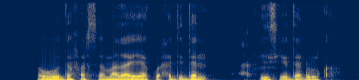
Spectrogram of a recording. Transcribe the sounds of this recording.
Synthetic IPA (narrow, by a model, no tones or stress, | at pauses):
ʔɐwɔːd̪ːɐfɐrsɐmɐðɐːjaːkʰʊħɑd̪ɪd̪ɐn | ħɑfiːsɪjɐd̪ɐɖʊlkʰɐ̥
